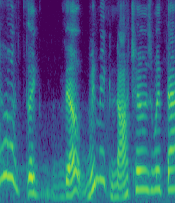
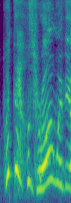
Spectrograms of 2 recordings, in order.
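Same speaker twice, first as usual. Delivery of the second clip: husband's outburst; 9 semitones higher, 9 dB louder than usual. Retold or imitated. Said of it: "Steve goes".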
